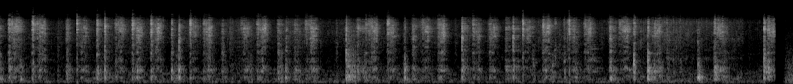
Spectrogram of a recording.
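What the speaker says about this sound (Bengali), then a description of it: "এখানে আমি 2টো ডিমের আমি ভুজিয়া বানিয়ে নেবো" Two eggs are scrambled in an oiled kadai, producing a close, busy patter of quick spatula scrapes and taps over a light sizzle that continues with only brief pauses.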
